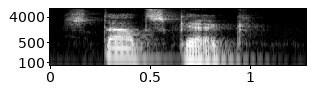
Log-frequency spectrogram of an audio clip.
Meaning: state church
- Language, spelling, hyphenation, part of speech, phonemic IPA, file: Dutch, staatskerk, staats‧kerk, noun, /ˈstaːts.kɛrk/, Nl-staatskerk.ogg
